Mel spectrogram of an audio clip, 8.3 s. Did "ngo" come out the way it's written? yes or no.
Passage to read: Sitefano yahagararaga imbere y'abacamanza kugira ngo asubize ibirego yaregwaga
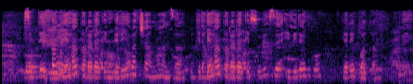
no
